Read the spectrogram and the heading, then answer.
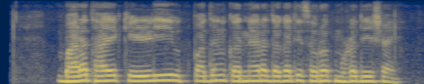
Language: Marathi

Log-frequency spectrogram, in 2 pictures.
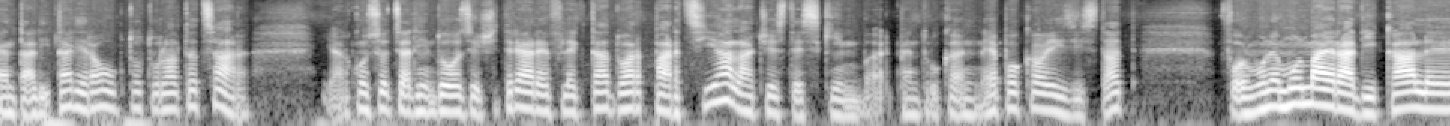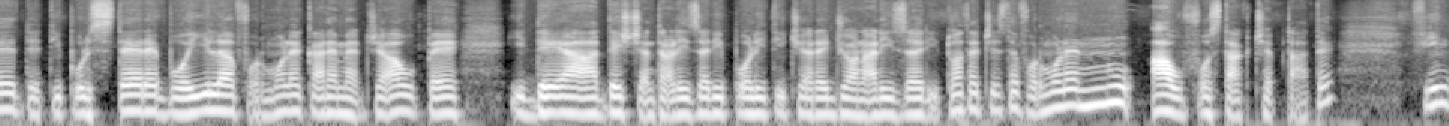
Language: Romanian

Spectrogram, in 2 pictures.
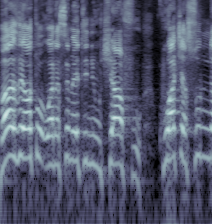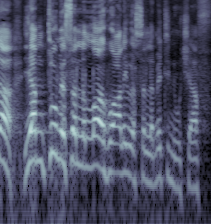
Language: Swahili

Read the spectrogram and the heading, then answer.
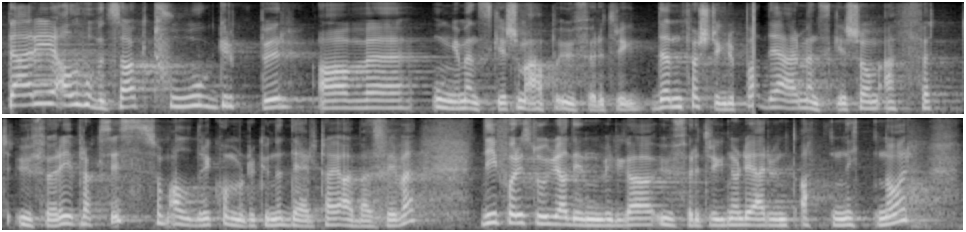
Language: Norwegian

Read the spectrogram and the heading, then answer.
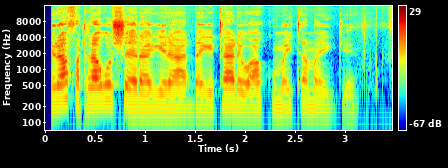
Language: Kikuyu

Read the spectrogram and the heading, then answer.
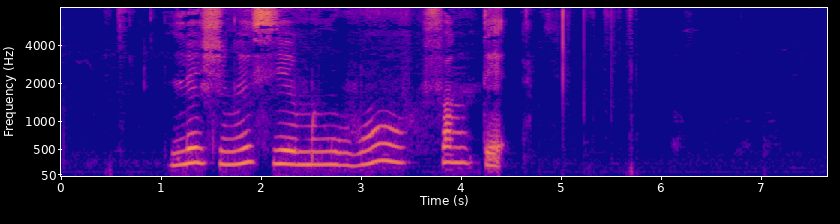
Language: Ngiemboon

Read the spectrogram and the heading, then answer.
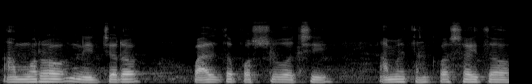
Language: Odia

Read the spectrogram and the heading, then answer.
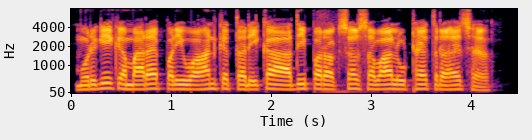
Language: Maithili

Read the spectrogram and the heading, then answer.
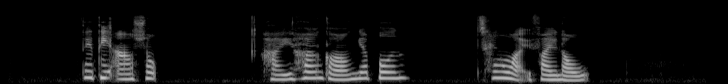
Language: Cantonese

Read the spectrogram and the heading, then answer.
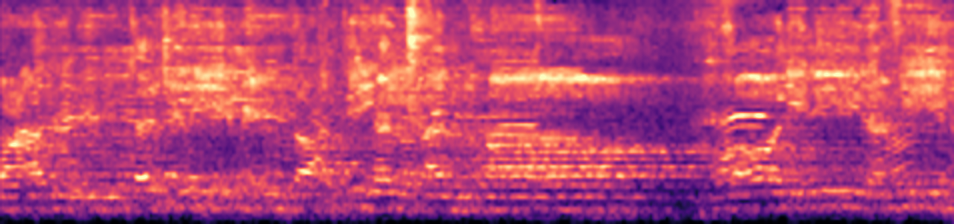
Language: Hindi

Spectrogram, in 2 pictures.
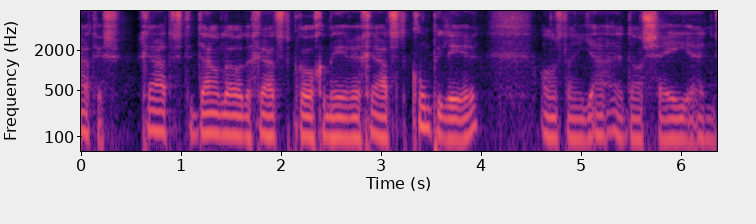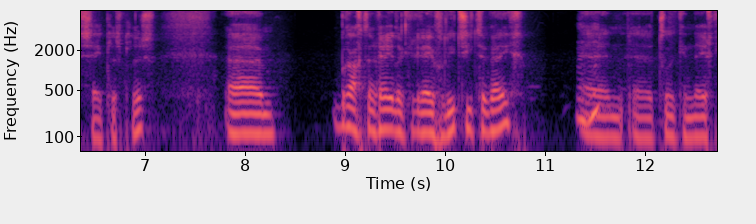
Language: Dutch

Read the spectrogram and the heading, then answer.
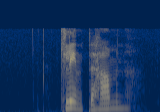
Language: Swedish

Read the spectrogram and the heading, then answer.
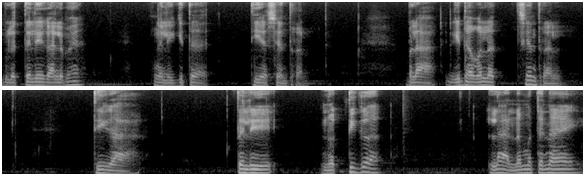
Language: Notsi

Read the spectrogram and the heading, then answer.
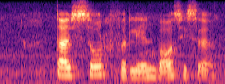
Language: Afrikaans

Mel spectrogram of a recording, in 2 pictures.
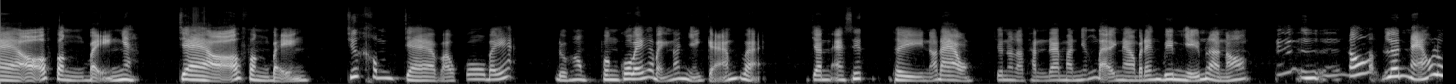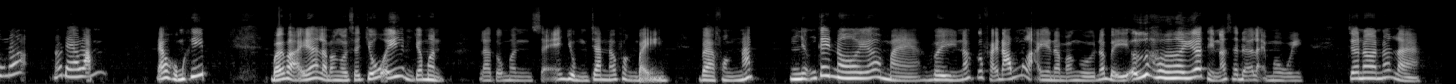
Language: Vietnamese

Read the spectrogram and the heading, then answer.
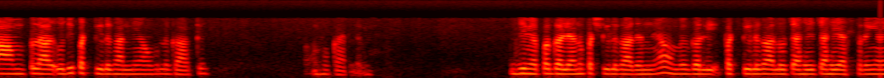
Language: Punjabi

